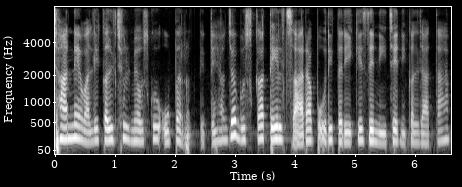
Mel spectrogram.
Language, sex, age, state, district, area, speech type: Hindi, female, 30-45, Uttar Pradesh, Prayagraj, urban, spontaneous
